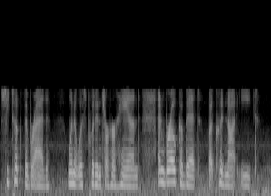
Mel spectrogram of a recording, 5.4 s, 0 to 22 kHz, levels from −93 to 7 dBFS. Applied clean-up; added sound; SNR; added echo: none; none; none; none.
